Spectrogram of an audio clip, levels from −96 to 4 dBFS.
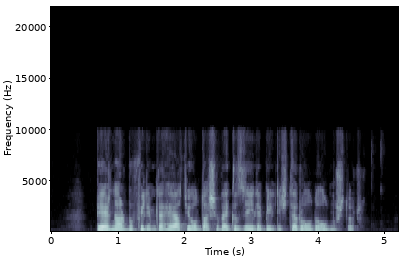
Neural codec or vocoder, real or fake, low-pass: vocoder, 22.05 kHz, 80 mel bands, WaveNeXt; fake; 9.9 kHz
